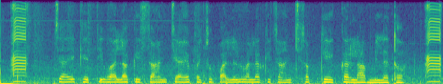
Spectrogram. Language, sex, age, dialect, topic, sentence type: Bhojpuri, female, 18-24, Western, agriculture, statement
